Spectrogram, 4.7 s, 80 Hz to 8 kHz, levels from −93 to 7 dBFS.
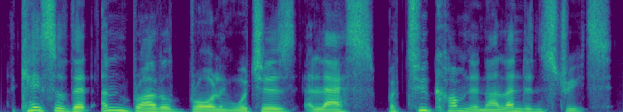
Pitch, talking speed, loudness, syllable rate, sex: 145 Hz, 205 wpm, -18 LUFS, 5.2 syllables/s, male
